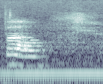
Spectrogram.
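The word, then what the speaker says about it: phở: It's pronounced and spelled different than pho, but it's very similar. It's spelled F-O-E, and I've been told by that Karen Coates woman that it's pho.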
